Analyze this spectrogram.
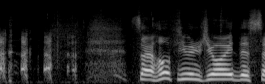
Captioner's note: laughs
